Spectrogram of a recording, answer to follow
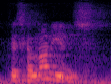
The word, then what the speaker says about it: Thessalonians: Thessalonians. Tesalonicenses. Thessalonians. La página 953. Primera de Tesalonicenses, capítulo 4, verso del 7 al 8. Amén. You got it? No, está bien. So it's page 1 Thessalonians chapter 4 verses 7 through 8.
